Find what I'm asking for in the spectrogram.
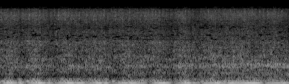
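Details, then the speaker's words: Chevrolet Cavalier idling rough with irregular lumpy pulses near three per second. It misfires on cylinder 4, sometimes setting a multiple-misfire code, with no check-engine light now. Plugs, wires and MAP sensor are new and the ignition control module has not been replaced; cause unknown. "it's just idling like a turd it's not tripping and check engine light right now which is interesting"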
